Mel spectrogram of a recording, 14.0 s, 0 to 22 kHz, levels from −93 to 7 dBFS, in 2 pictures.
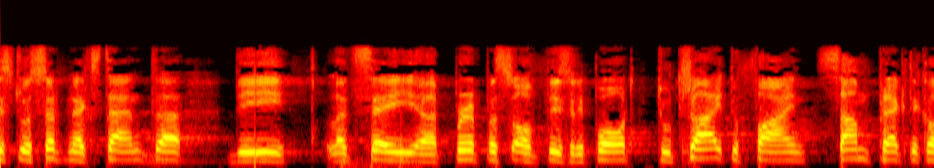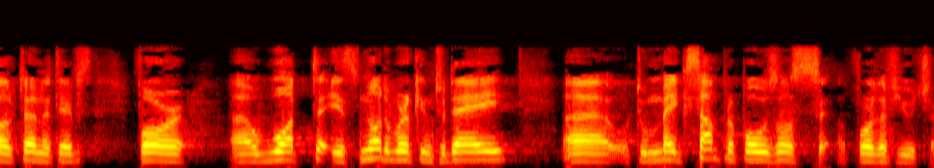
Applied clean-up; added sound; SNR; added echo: none; Knock; 19 dB; none.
